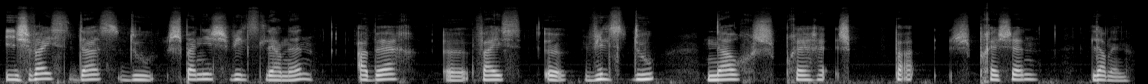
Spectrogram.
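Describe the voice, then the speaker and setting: A female student asks questions slowly, stumbling and restarting words. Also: medium pitch, steady tone, no echo. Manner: very slow, stumbling over words.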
